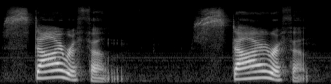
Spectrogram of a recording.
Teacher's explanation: Styrofoam. So the first syllable is a bit longer and the stress goes on the first syllable.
